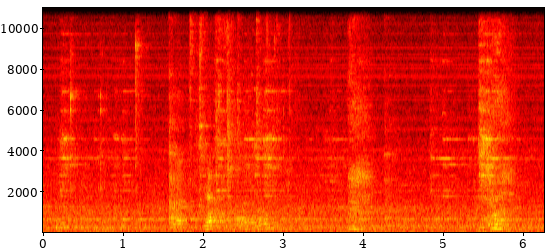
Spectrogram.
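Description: A few separate metal clinks and knocks from gym equipment, the plates and cables of weight-stack machines, with indistinct voices in the background.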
